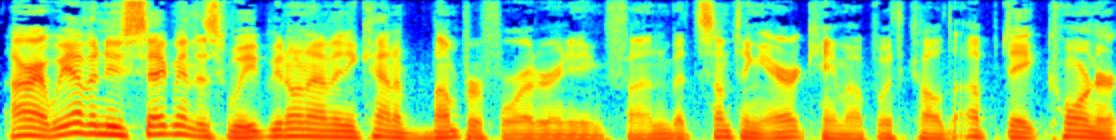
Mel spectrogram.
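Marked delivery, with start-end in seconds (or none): none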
